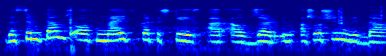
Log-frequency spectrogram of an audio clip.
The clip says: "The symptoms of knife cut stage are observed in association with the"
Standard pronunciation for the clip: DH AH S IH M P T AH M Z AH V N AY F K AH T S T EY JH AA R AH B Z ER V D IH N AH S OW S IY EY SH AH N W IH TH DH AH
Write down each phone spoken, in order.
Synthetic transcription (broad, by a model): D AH S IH M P T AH M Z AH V N AY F K AH T S T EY Z AA R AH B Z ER D IH N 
